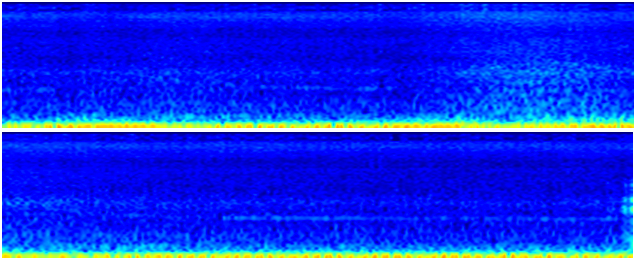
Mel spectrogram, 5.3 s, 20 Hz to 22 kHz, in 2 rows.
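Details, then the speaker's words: 1975 Cadillac Fleetwood V8 at idle, new aftermarket tachometer set to eight-cylinder reading about 800–900 rpm: deep, even rumble with no miss or knock; smooth healthy idle. "I hadn't checked on the eight selection, so hold on. There we go. It's about more accurate. 8 to 900 RPMs."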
